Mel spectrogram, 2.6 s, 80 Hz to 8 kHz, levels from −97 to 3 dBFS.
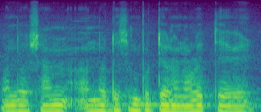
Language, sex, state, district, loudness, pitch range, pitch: Kannada, male, Karnataka, Koppal, -14 LUFS, 100-105 Hz, 105 Hz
